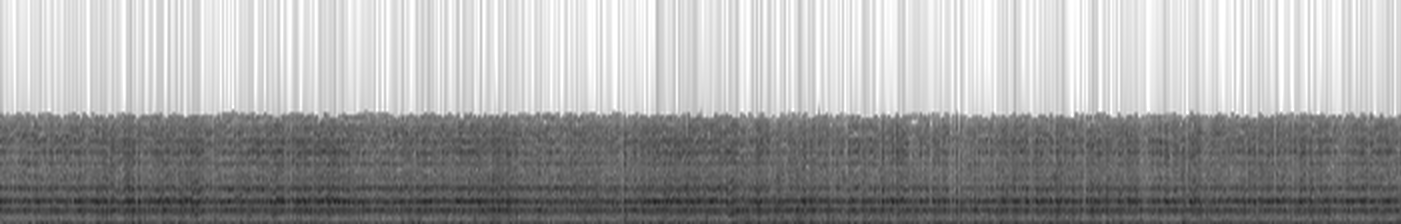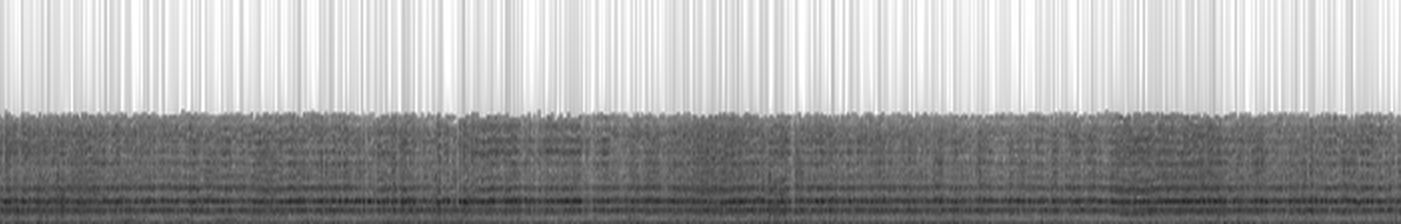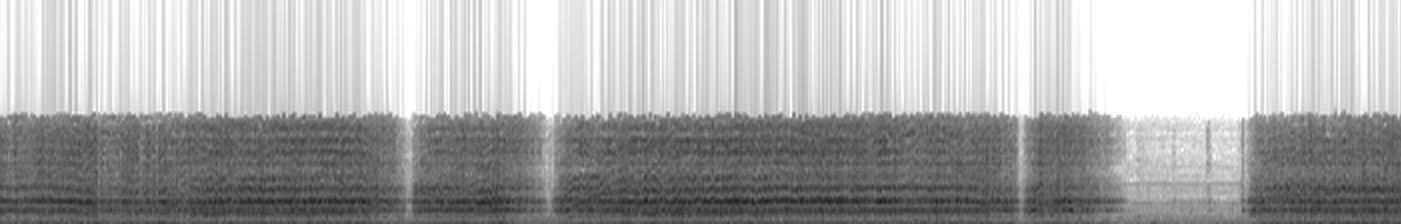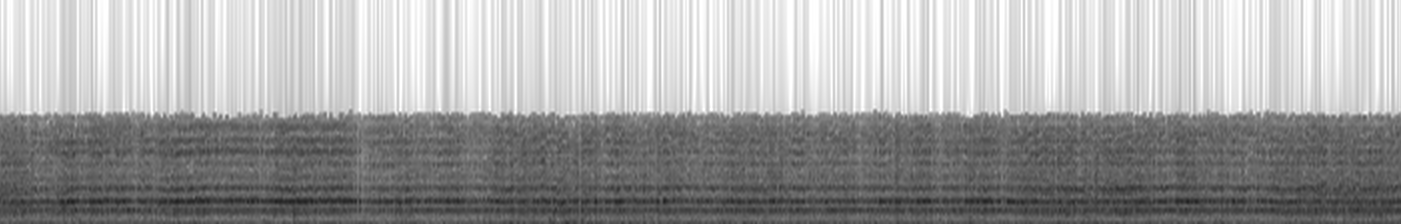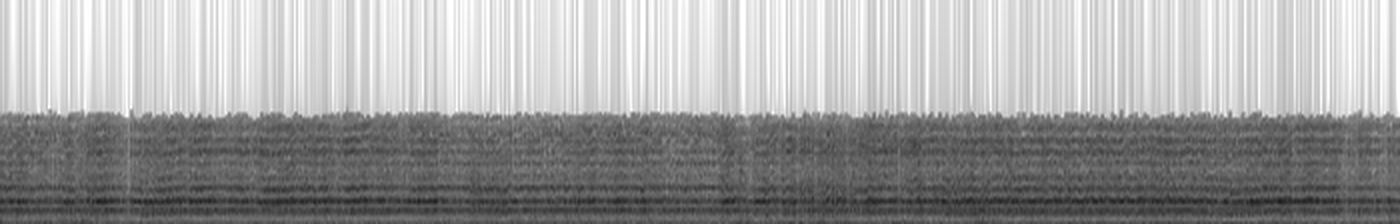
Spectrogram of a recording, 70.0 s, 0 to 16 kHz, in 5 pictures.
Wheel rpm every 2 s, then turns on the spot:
240, 230, 220, 230, 230, 230, 240, 220, 230, 230, 230, 240, 230, 230, 220, 180, 100, 180, 230, 50, 100, 220, 230, 230, 230, 240, 220, 220, 220, 230, 230, 230, 210, 200, 220.
32-34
